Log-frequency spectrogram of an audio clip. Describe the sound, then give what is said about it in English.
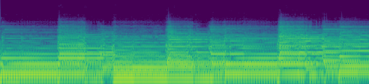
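Loud distorted electric guitar chords played through an overdrive pedal doubled with an Echo Dream pedal for a slapback delay, each strum trailed by a quick doubled echo, with several chord changes and no voices. “A little more of a delay effect on that one. I like to double them. It gives you kind of a slap effect.”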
